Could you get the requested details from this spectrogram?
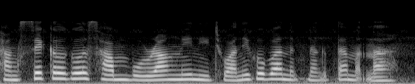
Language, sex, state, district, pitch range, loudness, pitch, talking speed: Garo, female, Meghalaya, West Garo Hills, 200-245 Hz, -15 LUFS, 220 Hz, 85 wpm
